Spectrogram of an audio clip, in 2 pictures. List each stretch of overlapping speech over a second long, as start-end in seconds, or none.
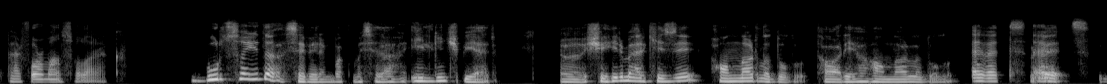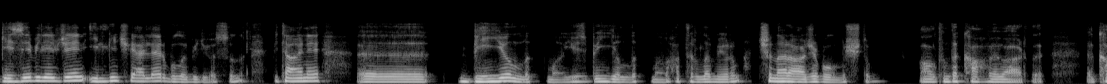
none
